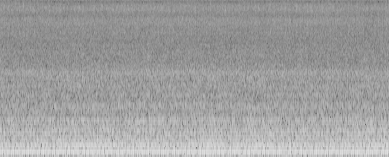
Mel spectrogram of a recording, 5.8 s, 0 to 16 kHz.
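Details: Rebuilt 426 Hemi crate V8 (new heads, intake, pistons) on a run stand during flat-tappet cam break-in, about 15 minutes in at roughly 210°, 50 psi oil pressure: steady, even high idle with strong smooth drone, no knocks or ticking; healthy.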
